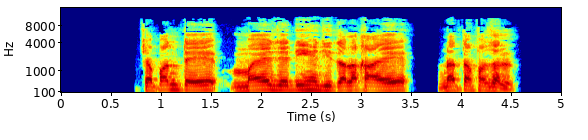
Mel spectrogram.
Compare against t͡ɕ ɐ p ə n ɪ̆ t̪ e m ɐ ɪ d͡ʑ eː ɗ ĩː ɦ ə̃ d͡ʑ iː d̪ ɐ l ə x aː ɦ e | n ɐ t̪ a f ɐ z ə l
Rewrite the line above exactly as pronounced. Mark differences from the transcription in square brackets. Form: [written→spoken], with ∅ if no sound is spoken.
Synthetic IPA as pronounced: t͡ɕ ɐ p ə n ɪ̆ t̪ e m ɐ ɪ d͡ʑ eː ɗ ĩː ɦ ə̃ d͡ʑ iː [d̪→t̪] ɐ l ə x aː ɦ e | n ɐ t̪ [a→ɐ] f ɐ z ə l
